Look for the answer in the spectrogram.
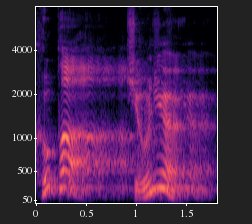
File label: Japanese Announcer; Bowser Jr.; SSB4; SSBU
